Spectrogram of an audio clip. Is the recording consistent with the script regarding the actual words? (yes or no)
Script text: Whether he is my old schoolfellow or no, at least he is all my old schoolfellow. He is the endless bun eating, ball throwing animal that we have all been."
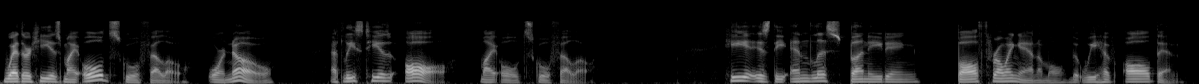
yes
